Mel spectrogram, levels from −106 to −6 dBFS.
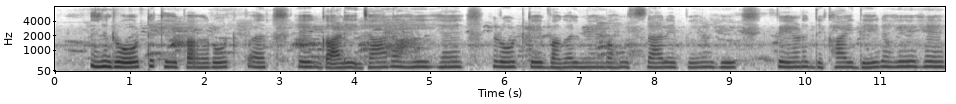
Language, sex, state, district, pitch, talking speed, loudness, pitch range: Hindi, female, Chhattisgarh, Kabirdham, 220 Hz, 110 wpm, -33 LUFS, 210-230 Hz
